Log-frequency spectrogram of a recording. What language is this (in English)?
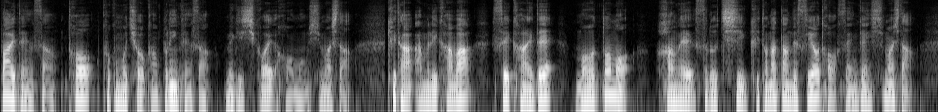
Japanese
